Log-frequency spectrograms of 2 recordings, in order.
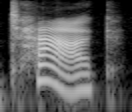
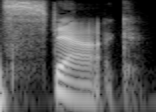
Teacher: We get aspirated /t/ in “tack,” but unaspirated /t/ in “stack.”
